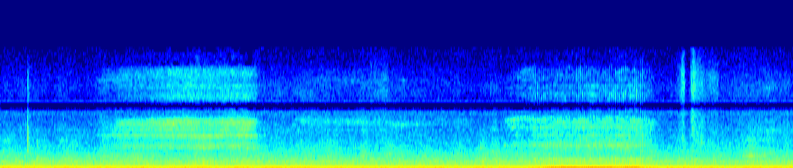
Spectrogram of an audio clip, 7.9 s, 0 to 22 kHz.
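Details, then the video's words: Bullmastiff puppy aged ten months, asleep and snoring, with soft low breathing over a constant electrical hum and a louder buzzing snore arriving near the end. "Bullmastiff Puppy 10 months snoring"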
